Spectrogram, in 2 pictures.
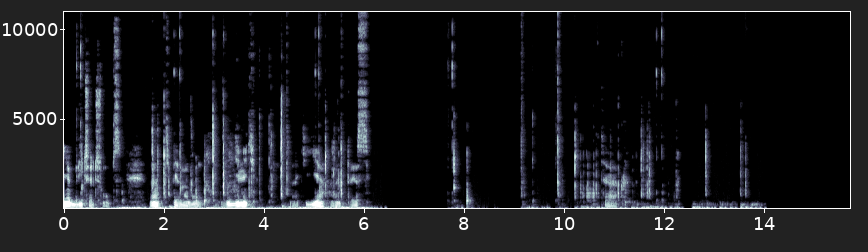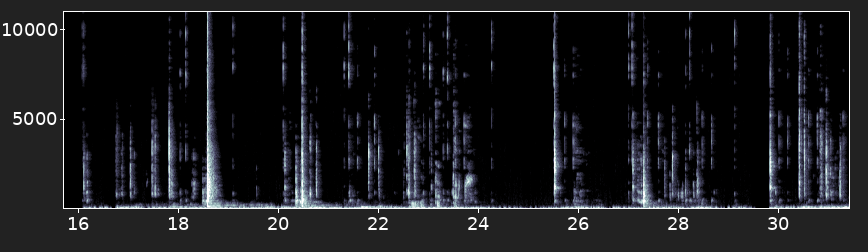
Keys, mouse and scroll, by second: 0.7 middle click, 1.7 3, 2.1 alt+right click, 2.9 KP_1, 3.8 shift+middle click, 4.3 e, 5.3 alt+s, 9.3 shift+click, 9.4 shift+middle click, 11.5 2, 11.8 right click, 13.5 s, 16.7 2, 17.6 3, 18.0 alt+right click, 19.0-20.1 drag, 20.6 s, 21.6 middle click, 22.5 ctrl+r, 23.6 middle click, 24.4-25.4 drag, 25.7 middle click, 27.3 middle click, 28.1 alt+right click, 28.4 middle click, 29.0 click, 29.9 middle click, 30.6 shift+middle click, 31.0 Tab, 31.2 middle click.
